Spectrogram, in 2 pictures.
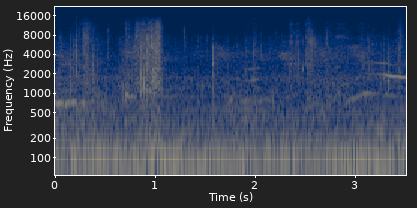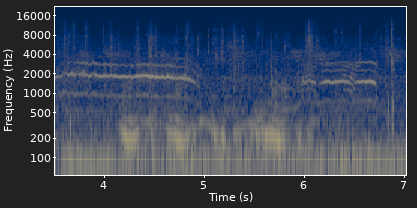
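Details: Angry kitten among Moroccan street cats, refusing treatment as its mother looks on: a higher, drawn-out whining meow over a second long, overlapping low, pulsing growls, then a shorter whine, amid handling noises.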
